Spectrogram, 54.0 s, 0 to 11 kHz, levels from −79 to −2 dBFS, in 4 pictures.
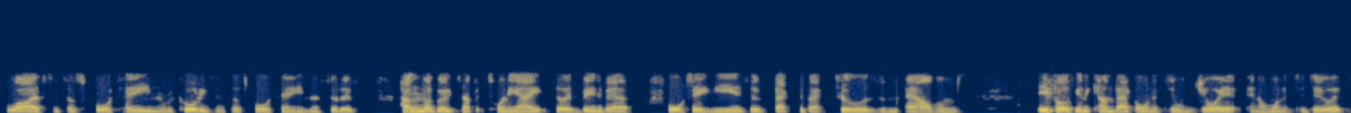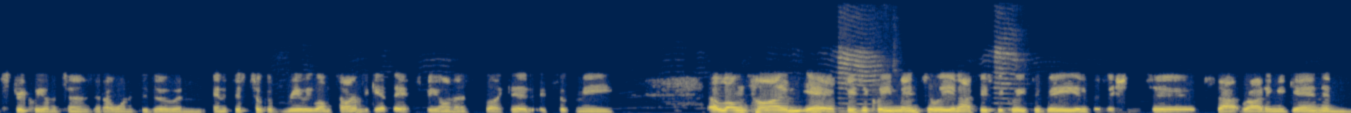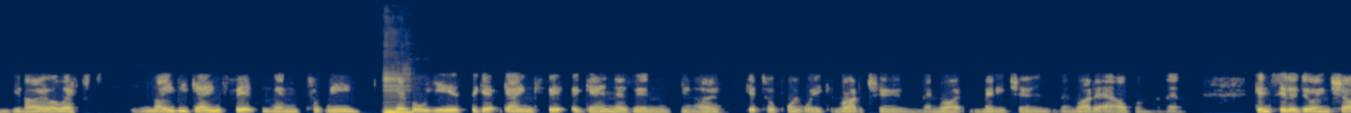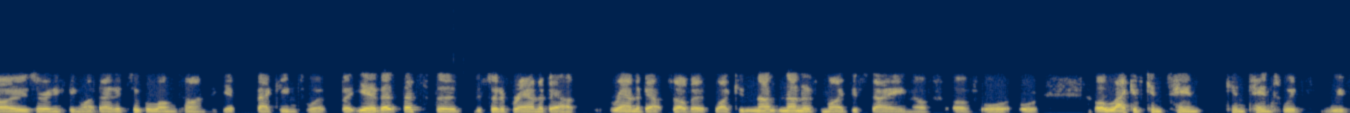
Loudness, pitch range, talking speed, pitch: -18 LUFS, 90-115 Hz, 205 wpm, 100 Hz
